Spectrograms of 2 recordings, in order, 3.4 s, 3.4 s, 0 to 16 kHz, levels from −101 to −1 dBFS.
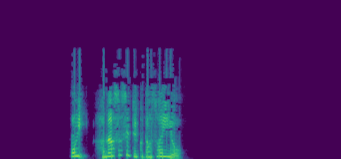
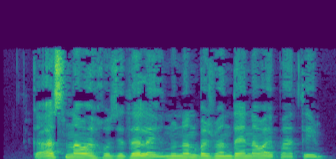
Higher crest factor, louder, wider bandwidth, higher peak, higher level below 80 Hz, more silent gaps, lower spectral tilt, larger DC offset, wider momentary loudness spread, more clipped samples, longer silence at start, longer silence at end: first, 24 dB vs 18 dB; second, -27 LUFS vs -20 LUFS; about the same, 11.5 kHz vs 11.5 kHz; second, -8 dBFS vs -2 dBFS; first, -58 dBFS vs -66 dBFS; neither; about the same, -3 dB/octave vs -3.5 dB/octave; neither; second, 5 LU vs 10 LU; neither; first, 0.7 s vs 0.35 s; first, 1.6 s vs 0.15 s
